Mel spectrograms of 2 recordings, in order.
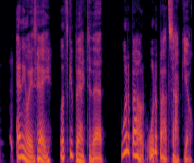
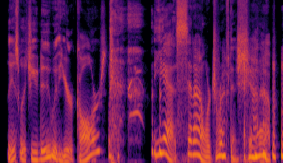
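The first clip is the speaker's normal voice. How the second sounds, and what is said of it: Put-on heavy Southern accent. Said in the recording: “talking with a heavy Southern accent”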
